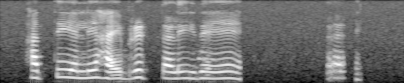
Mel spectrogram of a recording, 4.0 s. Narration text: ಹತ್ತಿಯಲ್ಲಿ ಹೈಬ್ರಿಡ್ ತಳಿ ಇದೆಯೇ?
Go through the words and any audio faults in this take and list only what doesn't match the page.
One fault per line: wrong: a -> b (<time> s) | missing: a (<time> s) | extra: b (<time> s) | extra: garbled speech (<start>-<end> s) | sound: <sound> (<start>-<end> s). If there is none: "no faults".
sound: laugh (3.3-3.5 s)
